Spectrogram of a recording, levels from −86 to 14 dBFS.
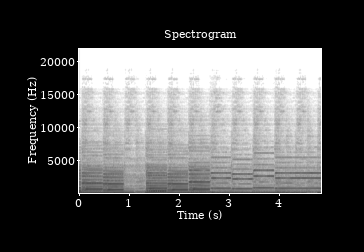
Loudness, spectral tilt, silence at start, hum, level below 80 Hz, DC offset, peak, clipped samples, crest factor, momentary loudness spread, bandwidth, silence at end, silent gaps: -18 LUFS; -5.5 dB/octave; 0 s; none; -30 dBFS; under 0.1%; -4 dBFS; under 0.1%; 14 dB; 4 LU; 16 kHz; 0 s; none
